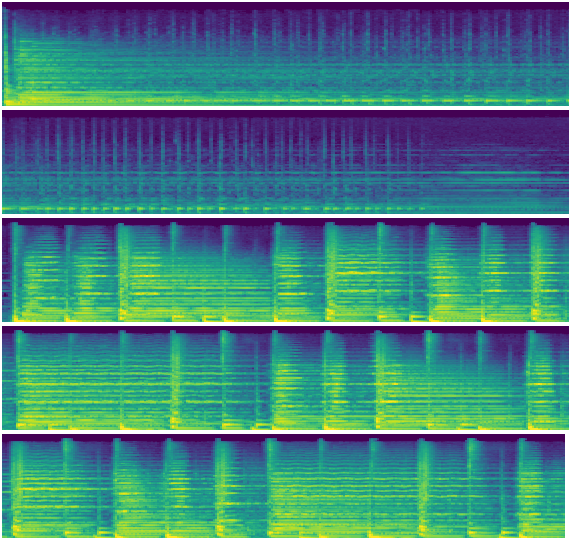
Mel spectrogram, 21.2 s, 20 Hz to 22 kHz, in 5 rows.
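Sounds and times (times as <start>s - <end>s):
music in B flat minor at 157 bpm: 0.0s - 21.2s.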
